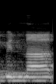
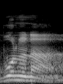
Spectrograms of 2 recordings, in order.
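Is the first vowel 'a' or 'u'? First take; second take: i; u. First: The first vowel is a short 'i' sound. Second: The first vowel is a short 'u' sound. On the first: The speaker calls it wrong. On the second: The speaker calls it right.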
